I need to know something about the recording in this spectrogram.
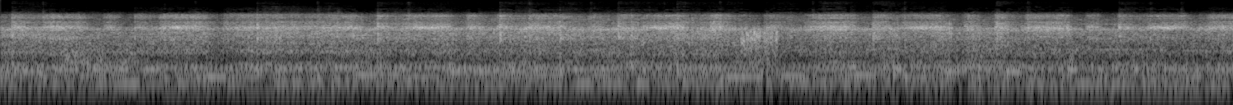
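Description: ATV engine running as the quad rides a rough dirt trail, mixed with heavy metal music.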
